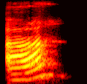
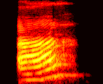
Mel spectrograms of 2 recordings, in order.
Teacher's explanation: the alif Madia elongates the letter previous to it for two seconds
